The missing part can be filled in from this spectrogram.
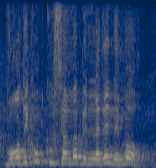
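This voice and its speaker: A male stand-up comedian who teases and jokes with his audience in an animated way. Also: extremely high pitch, quick pace. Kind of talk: stand-up comedy with crowd work. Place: stage in a comedy venue. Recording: echoey venue with crowd laughter and noise.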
